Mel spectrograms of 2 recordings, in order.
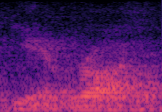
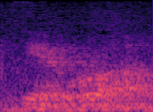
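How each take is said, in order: First: Low, quiet, unconvinced "Yeah, right."; sarcastic yeah right. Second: Low, quiet, disbelieving "Yeah, right."; sarcastic yeah right. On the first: Retold or imitated. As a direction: mutter your disbelief at the salesman. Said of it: "what are you thinking?". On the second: Shown as a demonstration. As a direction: throw it away with disbelief. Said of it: "the words will often completely contradict it".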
